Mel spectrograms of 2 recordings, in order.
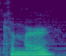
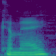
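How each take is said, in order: First: The word is said with an R sound. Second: The word is said without an R sound. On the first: The speaker calls it wrong. "it is not pronounced Khmer" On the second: The speaker calls it right. "the R is not pronounced as an R. It's Kame"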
